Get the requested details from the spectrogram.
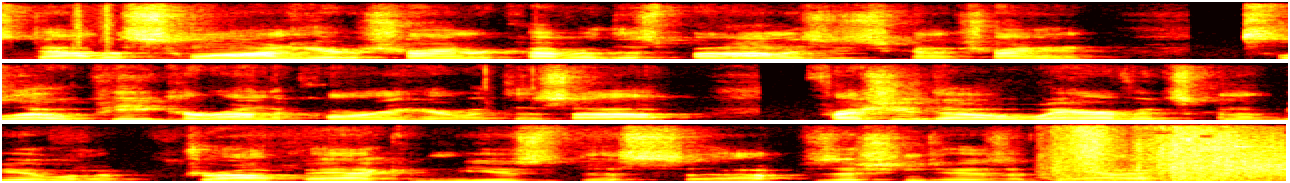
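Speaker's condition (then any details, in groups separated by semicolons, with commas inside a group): No condition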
